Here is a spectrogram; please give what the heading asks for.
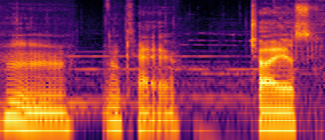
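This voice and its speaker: A man's voice: on the low side, extremely slow, over music. A man streaming a video game with casual, murmured commentary.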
